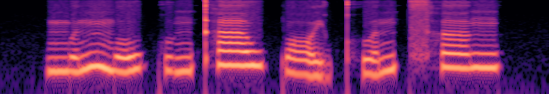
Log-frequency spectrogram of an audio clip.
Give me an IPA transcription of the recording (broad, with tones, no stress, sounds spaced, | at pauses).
m ɵ˨˥ n m o˨˥ w kʷ ɪ˨˧ ŋ t̪ʰ aː˥ w p ɔː˨˩ j kʷʰ ɐ˨˥ n t͡sʰ ɐ˥ ŋ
